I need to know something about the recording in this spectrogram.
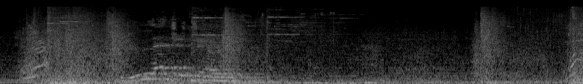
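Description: Magic spells whoosh and burst in a fight.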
